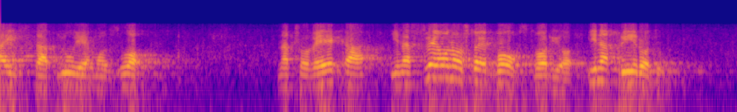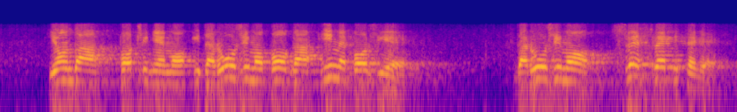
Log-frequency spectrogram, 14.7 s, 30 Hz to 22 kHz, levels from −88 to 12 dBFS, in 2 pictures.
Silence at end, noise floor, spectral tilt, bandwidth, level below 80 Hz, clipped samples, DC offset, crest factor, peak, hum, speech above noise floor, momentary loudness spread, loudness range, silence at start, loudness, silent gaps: 0.15 s; -51 dBFS; -5.5 dB/octave; 5.4 kHz; -48 dBFS; under 0.1%; under 0.1%; 14 dB; 0 dBFS; none; 38 dB; 9 LU; 5 LU; 0 s; -13 LUFS; none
